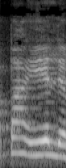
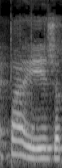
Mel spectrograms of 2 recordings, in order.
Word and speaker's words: paella: Agora aprendi que fala paella mesmo, não é paeja, como eu tava falando. O senhor veio, deixou comentário aqui no meu canal que a pronúncia correta é paella mesmo. Então, agora, a partir de agora, eu vou falar corretamente aqui, não vou falar mais paeja.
